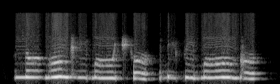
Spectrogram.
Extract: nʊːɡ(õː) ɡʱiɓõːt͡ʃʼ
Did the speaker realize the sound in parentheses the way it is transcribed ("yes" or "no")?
no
